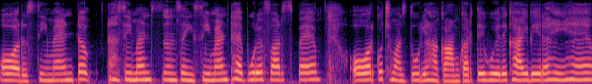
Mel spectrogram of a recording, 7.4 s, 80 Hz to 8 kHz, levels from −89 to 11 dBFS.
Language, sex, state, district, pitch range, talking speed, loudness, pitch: Hindi, female, Chhattisgarh, Raigarh, 225-245 Hz, 160 wpm, -15 LUFS, 235 Hz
